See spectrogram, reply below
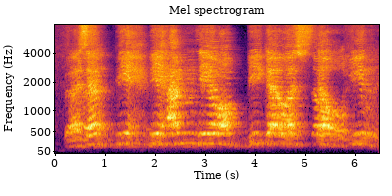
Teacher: ما بضم الشفتين عند الغين، أيضا لا أفخم التاء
